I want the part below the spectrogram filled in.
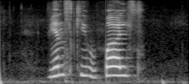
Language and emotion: Russian, positive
